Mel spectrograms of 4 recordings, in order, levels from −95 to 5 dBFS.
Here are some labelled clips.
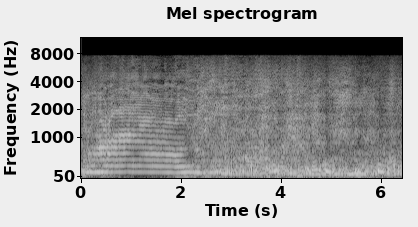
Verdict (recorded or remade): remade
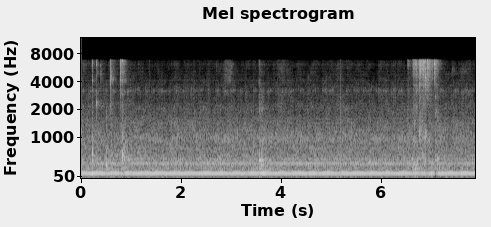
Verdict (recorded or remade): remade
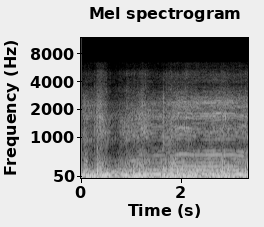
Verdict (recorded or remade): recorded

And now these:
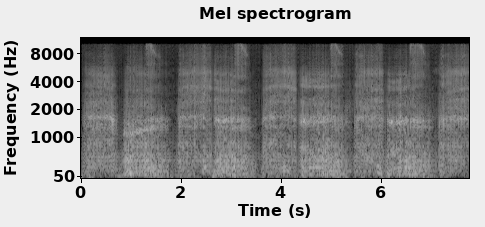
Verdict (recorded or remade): remade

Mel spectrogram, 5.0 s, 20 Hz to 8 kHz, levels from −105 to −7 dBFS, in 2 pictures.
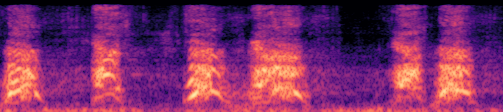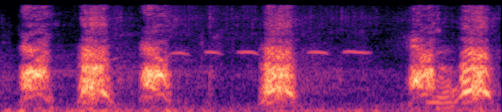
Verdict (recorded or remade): recorded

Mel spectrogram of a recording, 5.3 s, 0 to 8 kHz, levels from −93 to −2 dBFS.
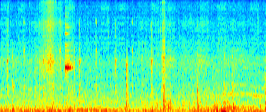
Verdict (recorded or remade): remade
